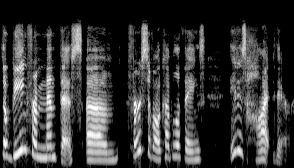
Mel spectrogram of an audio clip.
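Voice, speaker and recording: A talk show host, this woman speaks in a fairly high voice. She is effusive and animated, laughing easily. The sound is dry and close. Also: takes it slowly, no room sound. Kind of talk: casual interview chat.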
